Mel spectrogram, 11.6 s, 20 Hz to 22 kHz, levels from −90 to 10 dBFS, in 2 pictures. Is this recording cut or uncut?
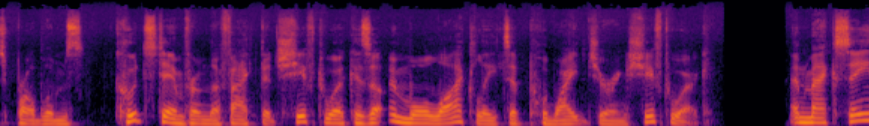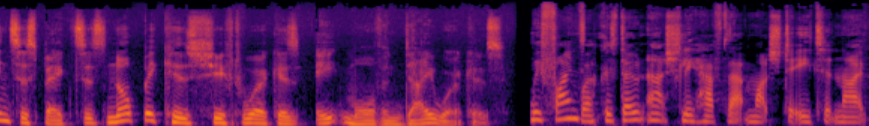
cut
